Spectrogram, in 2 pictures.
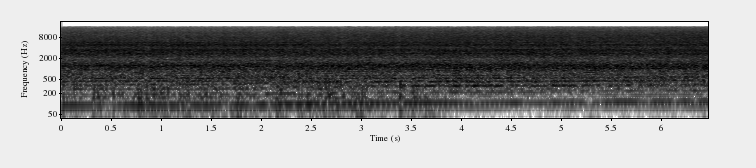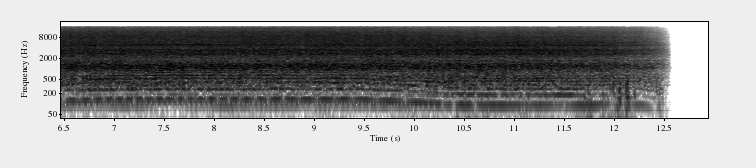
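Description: Xaircraft hexacopter's six brushless electric motors running at a steady speed during a frame vibration test: a steady hum with a broad whirring hiss over it, cutting off suddenly near the end.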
